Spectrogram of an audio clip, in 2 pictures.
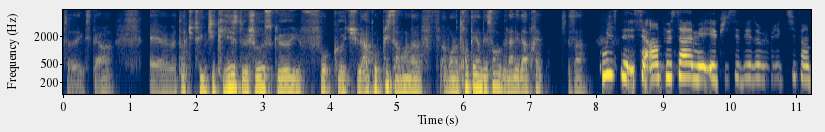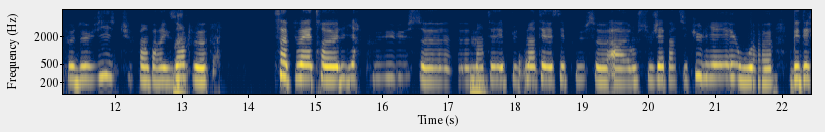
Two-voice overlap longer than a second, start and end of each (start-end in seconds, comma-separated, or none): none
